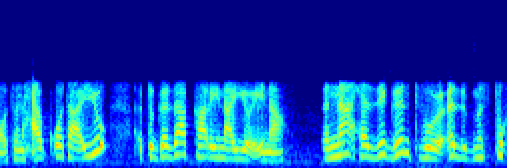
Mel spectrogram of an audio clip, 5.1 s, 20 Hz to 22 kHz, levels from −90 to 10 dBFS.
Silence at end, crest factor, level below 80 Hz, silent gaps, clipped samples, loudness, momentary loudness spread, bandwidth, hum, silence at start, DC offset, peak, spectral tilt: 0 s; 18 dB; -78 dBFS; none; under 0.1%; -30 LUFS; 6 LU; 4 kHz; none; 0 s; under 0.1%; -12 dBFS; -7.5 dB/octave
